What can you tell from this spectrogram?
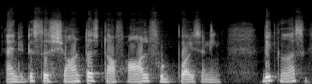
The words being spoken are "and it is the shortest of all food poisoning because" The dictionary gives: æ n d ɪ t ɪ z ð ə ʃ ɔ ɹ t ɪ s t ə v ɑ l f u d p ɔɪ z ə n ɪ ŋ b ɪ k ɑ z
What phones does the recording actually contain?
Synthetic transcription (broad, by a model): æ n d ɪ t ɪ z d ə ʃ ɔ ɹ t ɪ s t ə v ɑ l f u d p ɔɪ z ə n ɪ ŋ b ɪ k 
